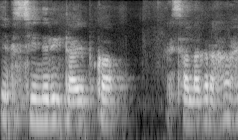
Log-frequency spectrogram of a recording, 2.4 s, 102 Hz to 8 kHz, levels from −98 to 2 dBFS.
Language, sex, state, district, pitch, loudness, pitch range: Bhojpuri, male, Uttar Pradesh, Gorakhpur, 175 Hz, -15 LUFS, 175-185 Hz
